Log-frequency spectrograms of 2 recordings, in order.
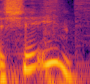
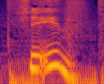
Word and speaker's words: Shein: Det heter Shein. – Shein. – Som she och in. Shein.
